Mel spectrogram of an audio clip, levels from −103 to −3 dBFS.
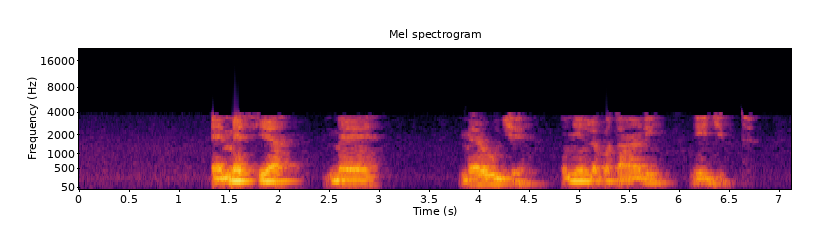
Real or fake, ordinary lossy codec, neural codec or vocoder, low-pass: real; AAC, 16 kbps; none; 7.2 kHz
